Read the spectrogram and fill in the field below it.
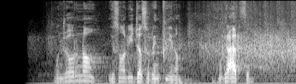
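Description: A woman speaks with animation into a microphone in a large hall.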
